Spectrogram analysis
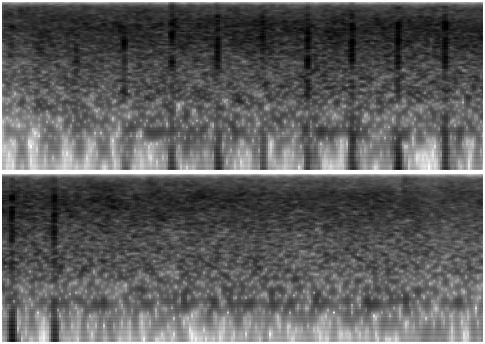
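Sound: church audience clapping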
